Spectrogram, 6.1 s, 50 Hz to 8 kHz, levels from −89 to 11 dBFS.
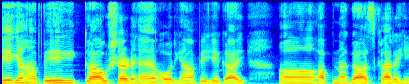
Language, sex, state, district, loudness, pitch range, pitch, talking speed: Hindi, female, Uttar Pradesh, Lalitpur, -15 LUFS, 180-200 Hz, 185 Hz, 165 wpm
